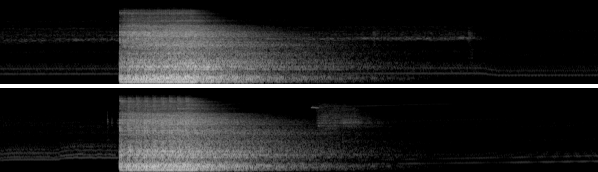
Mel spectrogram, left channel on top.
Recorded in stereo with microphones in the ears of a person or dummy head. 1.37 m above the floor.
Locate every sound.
1.2 s a drill: 20° right (ahead or behind), 1.6 m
